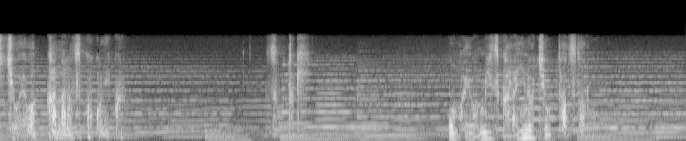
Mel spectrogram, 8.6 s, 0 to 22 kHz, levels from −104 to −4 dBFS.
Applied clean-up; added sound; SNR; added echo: none; none; none; none.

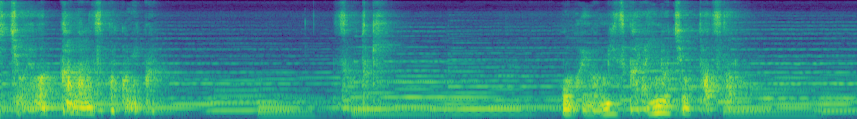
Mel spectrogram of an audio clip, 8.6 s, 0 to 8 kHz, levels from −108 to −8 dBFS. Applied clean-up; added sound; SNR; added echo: none; none; none; reverberation time 0.7 s.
